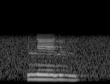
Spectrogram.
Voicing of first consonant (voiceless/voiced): voiced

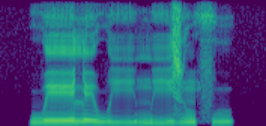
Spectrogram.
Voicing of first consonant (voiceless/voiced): voiced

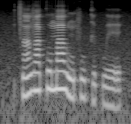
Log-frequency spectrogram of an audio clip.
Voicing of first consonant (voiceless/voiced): voiceless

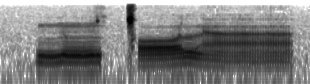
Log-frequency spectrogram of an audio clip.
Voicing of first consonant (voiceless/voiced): voiced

